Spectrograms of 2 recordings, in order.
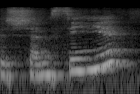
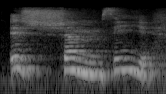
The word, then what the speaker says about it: الشمسية: So notice I'm not pronouncing الشمسية, I'm pronouncing الشمسية. Here الشمسية, and exactly this is the lesson today, to know what we're actually pronouncing and why we are not pronouncing the L sound that is here in the alif lam, which means the.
